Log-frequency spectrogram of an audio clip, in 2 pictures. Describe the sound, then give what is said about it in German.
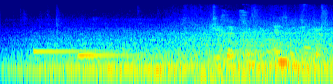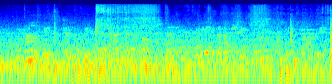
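Steady low rumble of a train ride from Passau to Deggendorf, heard from inside the carriage, with brief tonal whines early on, a short airy hiss partway through, and faint indistinct voices in the background. “Mit dem Zug brauche ich eine Dreiviertelstunde von Passau nach Deggendorf.”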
